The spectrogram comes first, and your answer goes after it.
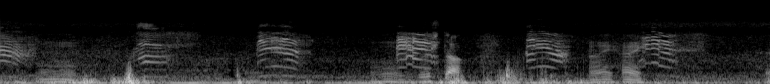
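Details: Male boss cat, domestic, rubbing against a person and seeking affection with a husky voice while no other cats are around; several short, rough, arching meows spaced about a second apart over loud low rumbling and handling noise.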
